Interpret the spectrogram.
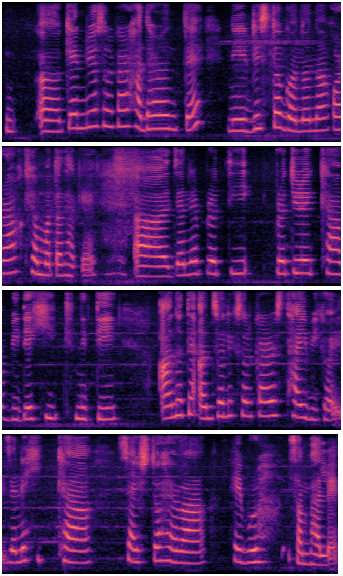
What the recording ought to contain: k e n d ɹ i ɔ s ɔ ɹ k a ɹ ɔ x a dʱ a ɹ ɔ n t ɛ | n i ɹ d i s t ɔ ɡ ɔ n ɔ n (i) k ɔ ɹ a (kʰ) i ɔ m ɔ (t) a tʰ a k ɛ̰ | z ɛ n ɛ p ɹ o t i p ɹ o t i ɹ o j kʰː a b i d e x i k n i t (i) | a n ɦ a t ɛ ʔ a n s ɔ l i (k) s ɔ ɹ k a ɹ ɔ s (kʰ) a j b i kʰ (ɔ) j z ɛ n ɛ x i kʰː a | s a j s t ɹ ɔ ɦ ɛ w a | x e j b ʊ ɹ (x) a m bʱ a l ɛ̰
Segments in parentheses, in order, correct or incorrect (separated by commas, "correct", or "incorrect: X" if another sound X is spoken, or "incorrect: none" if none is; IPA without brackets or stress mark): incorrect: a, correct, correct, correct, correct, incorrect: tʰ, correct, incorrect: s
